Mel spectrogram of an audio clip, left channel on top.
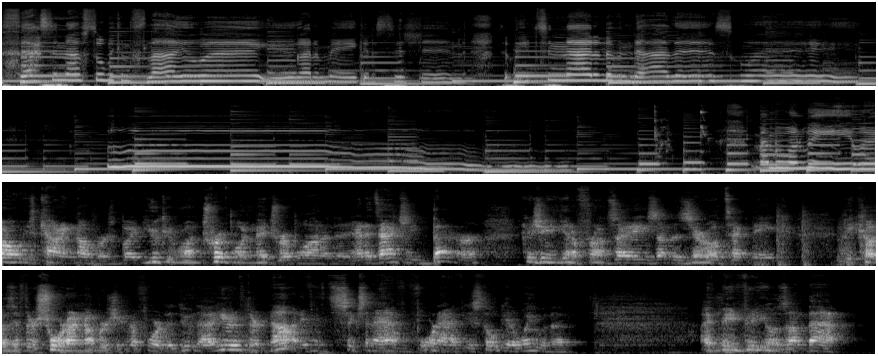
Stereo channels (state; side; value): different; both; correlation 0.00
